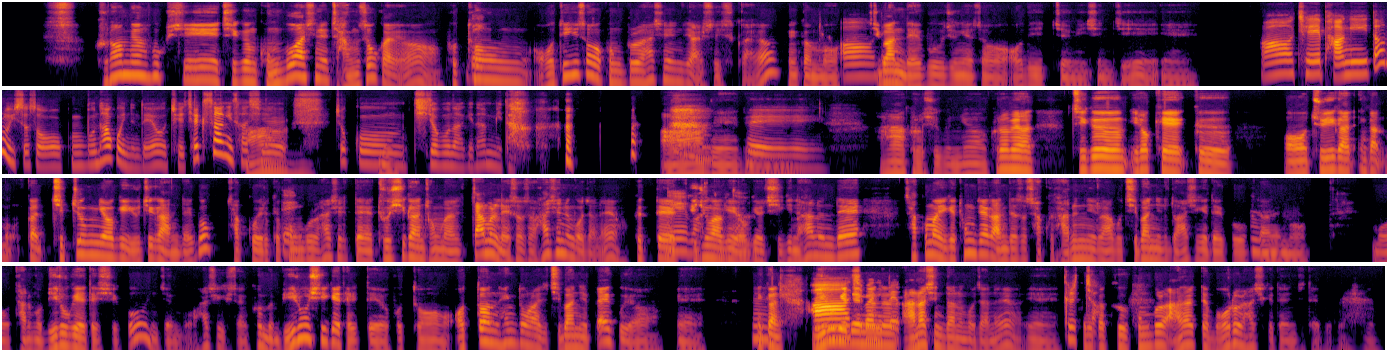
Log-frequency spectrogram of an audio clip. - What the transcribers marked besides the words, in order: teeth sucking; teeth sucking; laughing while speaking: "합니다"; laugh; other background noise
- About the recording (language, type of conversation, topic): Korean, advice, 미루기와 산만함을 줄이고 집중력을 유지하려면 어떻게 해야 하나요?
